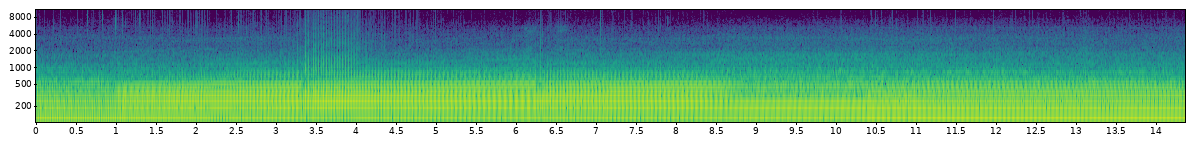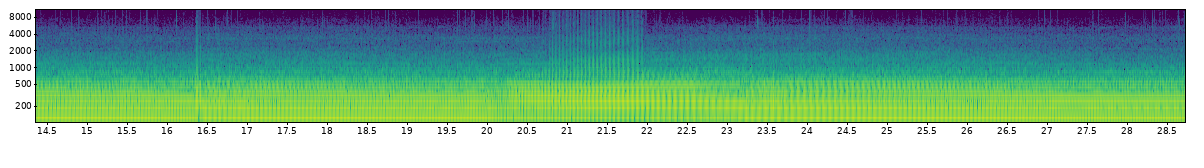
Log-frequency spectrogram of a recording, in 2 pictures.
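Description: BMW R1200GS Adventure's liquid-cooled boxer twin running under way, its pitch climbing and then dropping several times, with a steady stretch in the middle.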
